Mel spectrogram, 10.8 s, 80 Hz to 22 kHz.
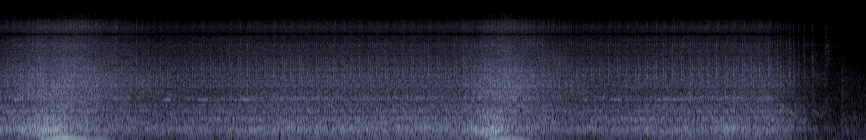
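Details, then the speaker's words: Ford Fiesta Mk4 1.3L Endura, off road since 2019, after full service and tappet adjustment: quiet even idle with two throttle blips, no tappet ticking; slow to start only because fuel filter was empty, valvetrain now healthy, normal idle. "well I think you can agree that was so much quieter now with this tap it's done took a bit of a while to get it started but that's cuz the fuel filter was empty"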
